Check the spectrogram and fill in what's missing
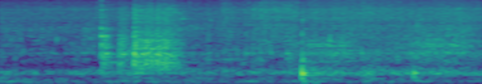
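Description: Spiced chicken biryani mixture with green chillies, garam masala, fenugreek and ground coriander frying in a pot, close sizzling with scraping spoon strokes and a few metallic clinks against the pot.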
